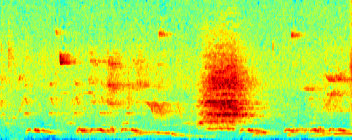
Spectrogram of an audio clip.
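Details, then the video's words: A male pale-crested woodpecker eats papaya while uttering repeated arched, slurred calls, some longer drawn-out notes falling in pitch, interrupted by a loud rustle near the middle. "PICA-PAU-LOURO macho, fazendo uma boquinha no mamão (CELEUS LUGUBRIS), PALE-CRESTED WOODPECKER."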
